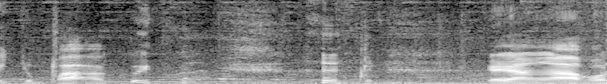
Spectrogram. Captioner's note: giggles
